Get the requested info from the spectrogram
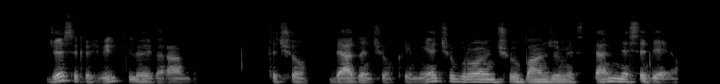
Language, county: Lithuanian, Vilnius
